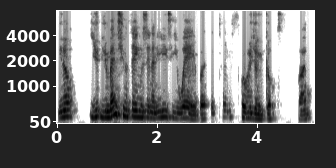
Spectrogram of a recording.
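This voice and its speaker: A man's voice: on the high side, normal speed, warm tone, lo-fi sound. A middle-aged man with a broad Yorkshire accent, giving reflective, conversational interview answers and often checking for agreement. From Yorkshire, England. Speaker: interview guest, healthcare finance professional.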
